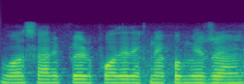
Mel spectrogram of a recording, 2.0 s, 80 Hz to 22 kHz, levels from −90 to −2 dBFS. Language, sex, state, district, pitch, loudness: Hindi, male, Jharkhand, Deoghar, 155 Hz, -17 LUFS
